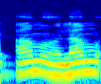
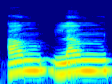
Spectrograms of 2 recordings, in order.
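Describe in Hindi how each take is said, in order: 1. बे-हरकत म को हल्के स्वर के साथ हिलाया जाता है। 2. बे-हरकत म को बिना स्वर के रोका जाता है। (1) "अम लम ऐसे नहीं पढ़ेंगे" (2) "बल्कि पढ़ेंगे अम लम तुनज़िरहुम"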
